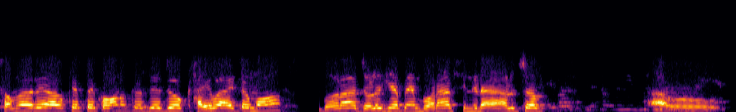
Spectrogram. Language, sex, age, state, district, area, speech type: Odia, male, 45-60, Odisha, Gajapati, rural, conversation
